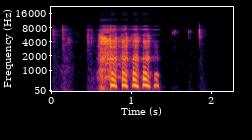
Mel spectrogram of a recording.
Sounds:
Laughter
